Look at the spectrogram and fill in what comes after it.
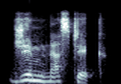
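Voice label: "gymnastic", Indian English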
